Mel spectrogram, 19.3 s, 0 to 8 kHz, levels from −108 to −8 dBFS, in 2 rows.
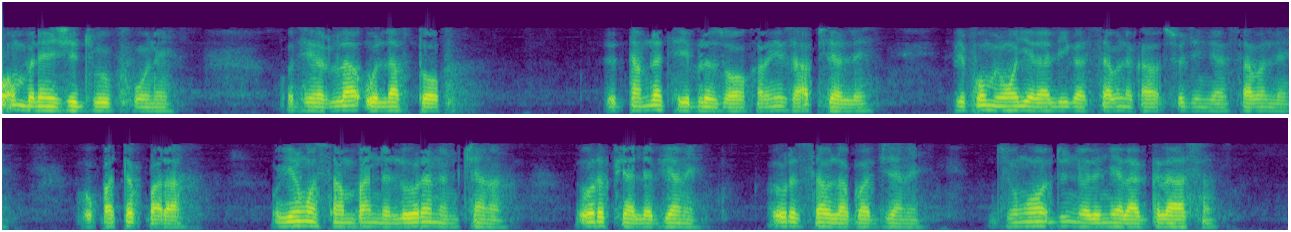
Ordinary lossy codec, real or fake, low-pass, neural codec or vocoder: AAC, 16 kbps; fake; 7.2 kHz; codec, 24 kHz, 6 kbps, HILCodec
